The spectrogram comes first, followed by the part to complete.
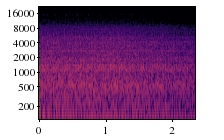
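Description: Jaguar F-Pace 20d's four-cylinder turbodiesel idling steadily, growing slowly quieter.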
